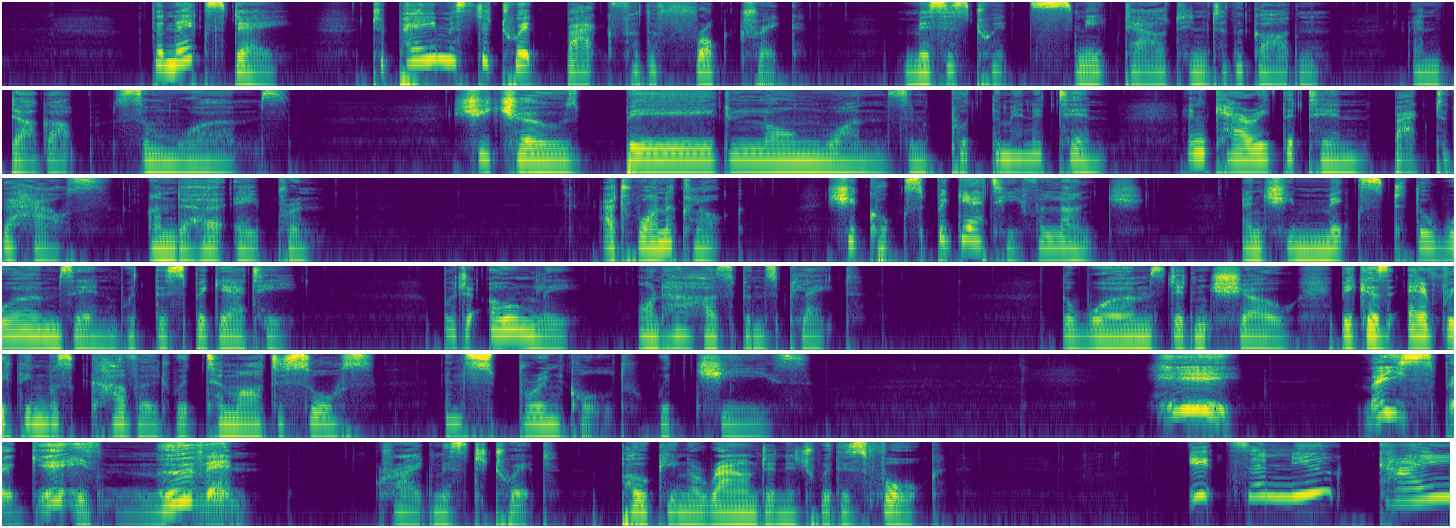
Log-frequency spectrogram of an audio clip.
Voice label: Children Fiction; The Twits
